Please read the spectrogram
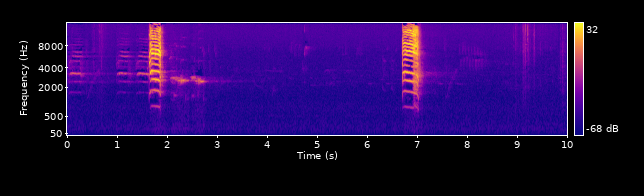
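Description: Blue jay giving two short, harsh calls about five seconds apart, with a few fainter, thinner chirps around the first.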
